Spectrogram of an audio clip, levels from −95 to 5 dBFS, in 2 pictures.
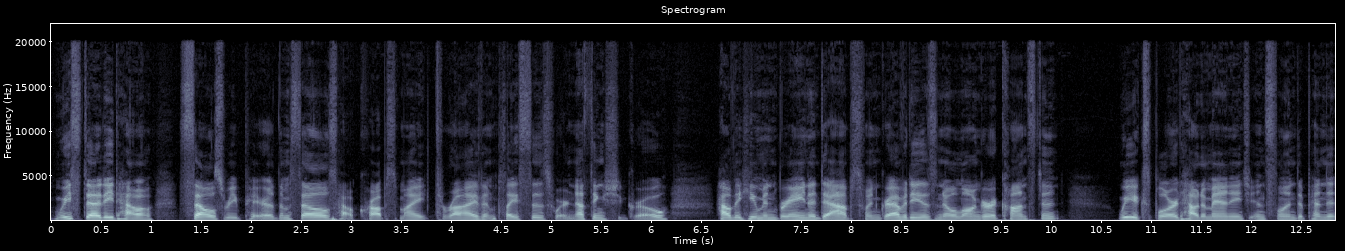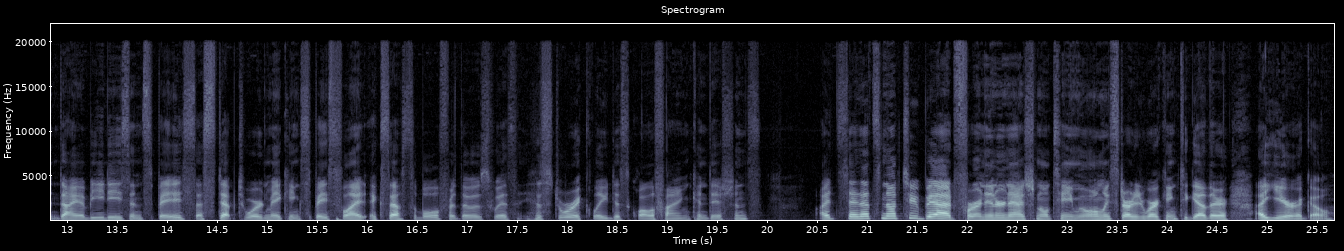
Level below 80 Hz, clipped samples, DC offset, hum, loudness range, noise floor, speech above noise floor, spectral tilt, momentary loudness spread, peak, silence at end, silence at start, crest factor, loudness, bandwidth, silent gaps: -62 dBFS; under 0.1%; under 0.1%; none; 7 LU; -68 dBFS; 40 dB; -4.5 dB/octave; 12 LU; -6 dBFS; 0 s; 0.05 s; 22 dB; -27 LUFS; over 20 kHz; none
